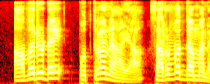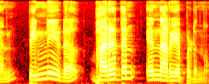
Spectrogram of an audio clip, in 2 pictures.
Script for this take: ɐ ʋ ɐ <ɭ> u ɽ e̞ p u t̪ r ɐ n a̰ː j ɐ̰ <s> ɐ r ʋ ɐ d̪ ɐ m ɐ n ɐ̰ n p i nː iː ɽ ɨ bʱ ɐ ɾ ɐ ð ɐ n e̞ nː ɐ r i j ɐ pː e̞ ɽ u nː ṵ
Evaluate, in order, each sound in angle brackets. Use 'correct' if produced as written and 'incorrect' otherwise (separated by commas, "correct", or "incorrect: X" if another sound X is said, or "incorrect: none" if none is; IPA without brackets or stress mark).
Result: incorrect: ɾ, correct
